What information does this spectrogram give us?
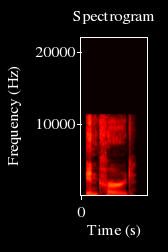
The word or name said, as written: incurred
